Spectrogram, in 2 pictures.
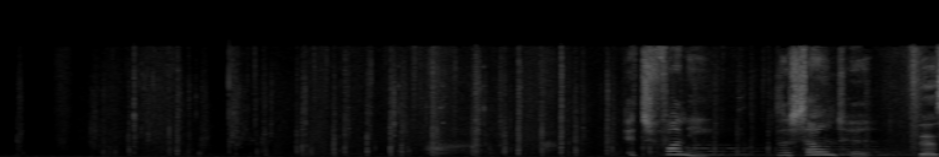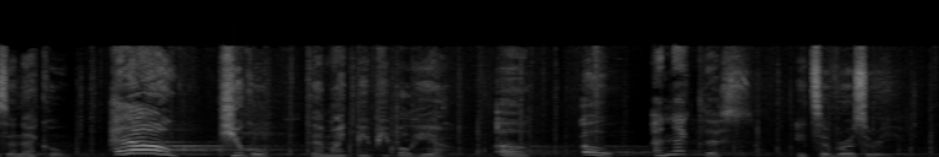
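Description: Footsteps tap on a stone floor in an echoing hall.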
